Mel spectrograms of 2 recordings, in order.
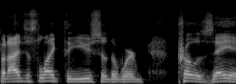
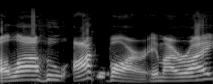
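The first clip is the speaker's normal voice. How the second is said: bad fake voice, slow, loud, drawn-out, overeager; 5 semitones higher, 6 dB louder than usual. Joining a joke about agents posing badly: imitating a bad impostor. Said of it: "they just weren't very good at pretending".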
